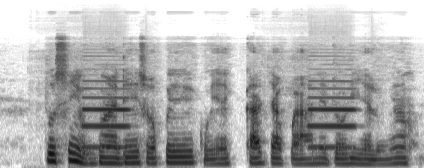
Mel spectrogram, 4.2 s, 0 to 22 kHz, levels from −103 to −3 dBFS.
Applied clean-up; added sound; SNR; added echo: none; Wind instrument, woodwind instrument; 5 dB; none.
